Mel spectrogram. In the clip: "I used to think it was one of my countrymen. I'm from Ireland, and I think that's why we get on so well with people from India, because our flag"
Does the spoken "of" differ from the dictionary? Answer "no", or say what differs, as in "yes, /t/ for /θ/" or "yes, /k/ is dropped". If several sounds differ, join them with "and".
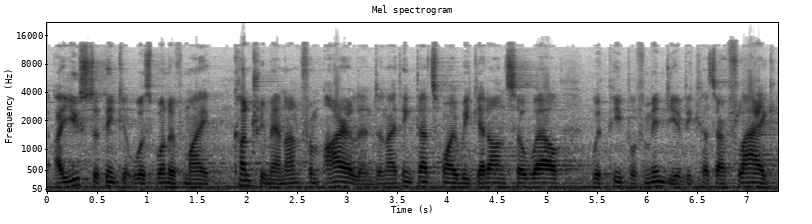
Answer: no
